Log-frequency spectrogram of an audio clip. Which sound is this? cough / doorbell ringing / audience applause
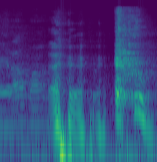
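cough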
